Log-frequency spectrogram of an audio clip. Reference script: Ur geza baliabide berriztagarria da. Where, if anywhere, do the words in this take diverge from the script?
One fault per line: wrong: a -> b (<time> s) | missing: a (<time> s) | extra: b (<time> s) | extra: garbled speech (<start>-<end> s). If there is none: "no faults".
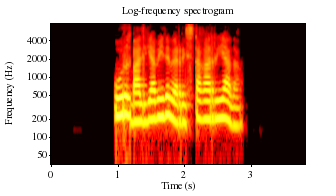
missing: geza (1.1 s)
